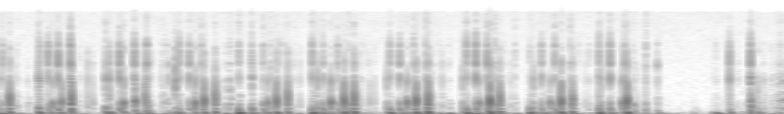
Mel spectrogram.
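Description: Long nails scratch quickly along the flap rim and piping seam of a beige quilted faux leather bag. The result is a dense run of short, dry, rasping strokes with a heavy low rumble and a brighter scratchy edge.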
